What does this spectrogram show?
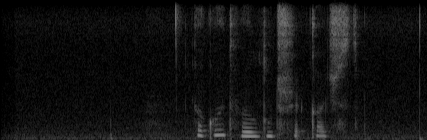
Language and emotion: Russian, neutral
